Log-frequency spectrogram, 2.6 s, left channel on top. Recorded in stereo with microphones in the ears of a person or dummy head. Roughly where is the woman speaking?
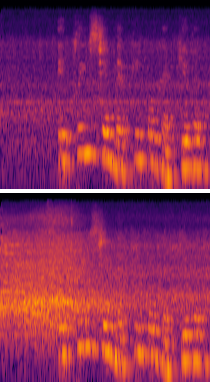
Left.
